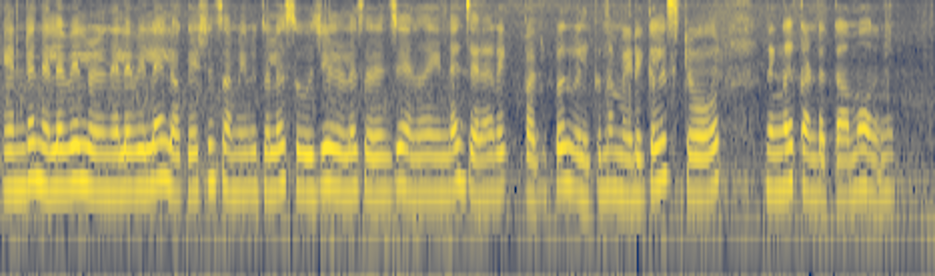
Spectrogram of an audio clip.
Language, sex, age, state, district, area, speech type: Malayalam, female, 18-30, Kerala, Alappuzha, rural, read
